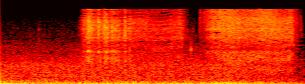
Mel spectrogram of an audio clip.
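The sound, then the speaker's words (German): Two bursts of spray paint hissing from a can as a woman sprays graffiti lettering, a long spray followed by a brief pause and a second sustained spray, steady over a low rumbling background. “Unglaublich, was sie mit ihren Sprühdosen zaubert.”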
